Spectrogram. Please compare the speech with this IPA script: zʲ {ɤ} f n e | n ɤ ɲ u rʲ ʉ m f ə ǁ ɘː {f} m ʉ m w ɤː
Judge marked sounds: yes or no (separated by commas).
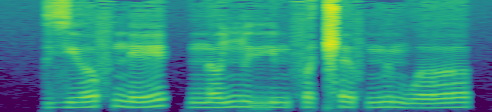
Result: no, yes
